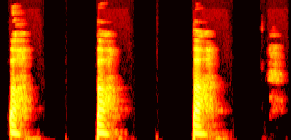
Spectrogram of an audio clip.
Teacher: This one is a labial sound, and it's also explosive sound.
